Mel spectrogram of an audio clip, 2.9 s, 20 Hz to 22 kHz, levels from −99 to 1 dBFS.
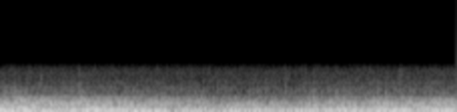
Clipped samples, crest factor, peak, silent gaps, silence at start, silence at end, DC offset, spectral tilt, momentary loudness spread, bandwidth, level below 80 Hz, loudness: under 0.1%; 10 dB; -14 dBFS; none; 0 s; 0 s; under 0.1%; -15 dB/octave; 4 LU; 2 kHz; -26 dBFS; -28 LUFS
